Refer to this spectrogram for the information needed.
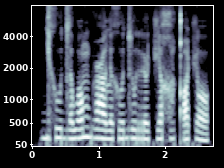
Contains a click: no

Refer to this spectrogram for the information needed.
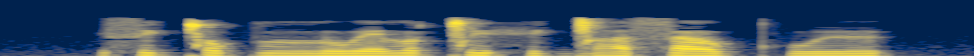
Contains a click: yes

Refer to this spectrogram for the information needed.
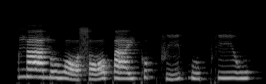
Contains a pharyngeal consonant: no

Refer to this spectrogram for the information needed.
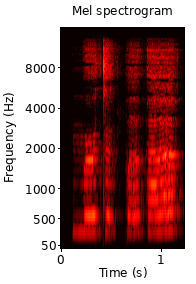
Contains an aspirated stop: no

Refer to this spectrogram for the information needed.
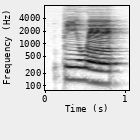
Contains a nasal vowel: yes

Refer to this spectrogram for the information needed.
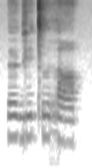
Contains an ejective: yes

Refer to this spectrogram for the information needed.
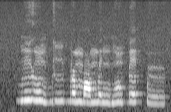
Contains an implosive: yes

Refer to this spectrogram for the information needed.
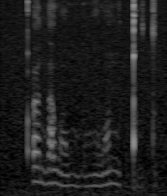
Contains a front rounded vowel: yes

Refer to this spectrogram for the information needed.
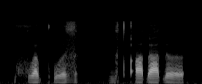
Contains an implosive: yes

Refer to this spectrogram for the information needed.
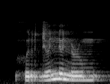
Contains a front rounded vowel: yes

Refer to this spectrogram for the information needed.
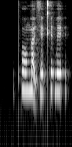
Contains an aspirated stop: yes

